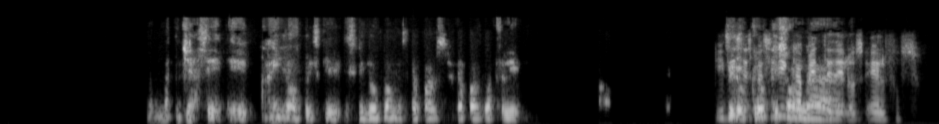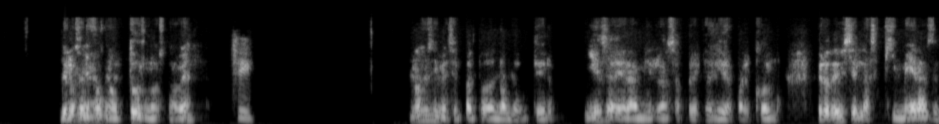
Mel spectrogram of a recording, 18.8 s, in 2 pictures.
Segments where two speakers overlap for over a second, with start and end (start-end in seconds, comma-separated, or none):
7.3-8.5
